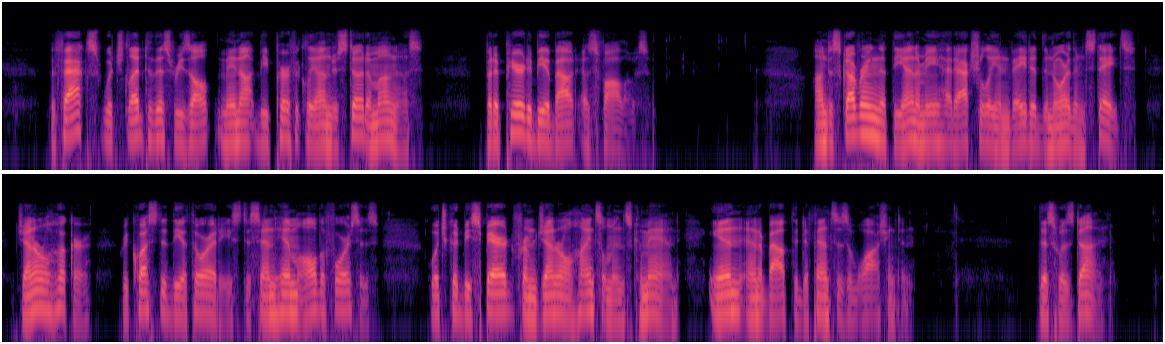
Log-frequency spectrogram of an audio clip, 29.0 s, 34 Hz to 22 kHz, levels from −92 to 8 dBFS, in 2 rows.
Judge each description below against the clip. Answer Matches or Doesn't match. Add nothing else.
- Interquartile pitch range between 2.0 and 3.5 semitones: Matches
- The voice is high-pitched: Doesn't match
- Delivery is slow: Matches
